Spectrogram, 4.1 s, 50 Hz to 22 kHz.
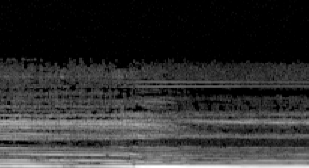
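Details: Howl from German Shepherd puppies after breakfast, 21 January 2022, set off by a person: a long, smooth, mournful tone that steps down in pitch midway and then holds low and steady.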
